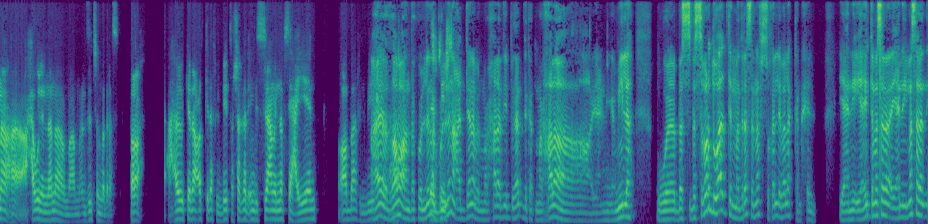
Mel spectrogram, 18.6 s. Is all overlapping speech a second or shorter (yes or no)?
yes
